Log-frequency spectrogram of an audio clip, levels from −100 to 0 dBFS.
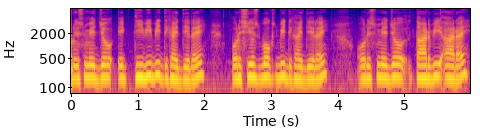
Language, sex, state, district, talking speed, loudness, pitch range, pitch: Hindi, male, Arunachal Pradesh, Longding, 250 wpm, -14 LUFS, 165-180 Hz, 170 Hz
